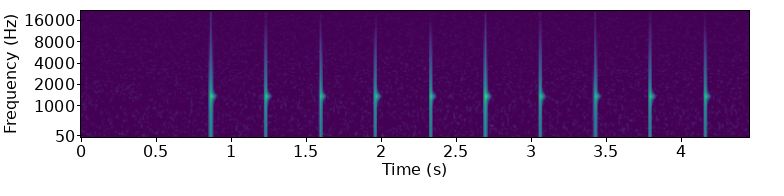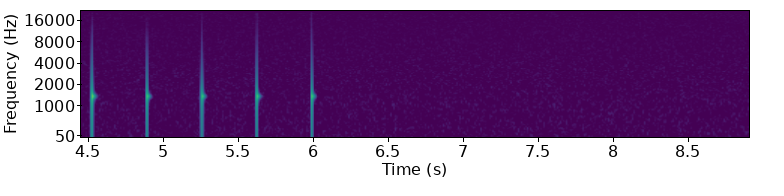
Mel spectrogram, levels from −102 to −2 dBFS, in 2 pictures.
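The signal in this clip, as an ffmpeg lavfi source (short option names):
-f lavfi -i "aevalsrc='pow(10,(-15.5-6*gte(mod(t,5*60/164),60/164))/20)*sin(2*PI*1360*mod(t,60/164))*exp(-6.91*mod(t,60/164)/0.03)':d=5.48:s=44100"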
